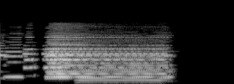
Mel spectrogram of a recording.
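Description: Bayan (button accordion) playing a sustained seventh chord, the dominant of C major voiced D–F–G–B. The chord is held for just over a second and cut off sharply, after a brief sound at the start.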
